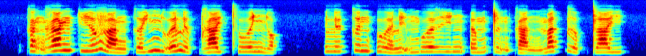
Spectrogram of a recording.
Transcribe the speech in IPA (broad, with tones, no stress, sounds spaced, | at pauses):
k a̰˧˨ ŋ ɣ a˧ ŋ k i˨˦ ə̯ v a˨˩ ŋ k ə˨˦ j ɲ ṵ˧˥ ə̯ l ɨ˨˩ p̚ ɣ a˧ j t̪ʰ u˧ ə̯ ɲ ɔ˨˩ k̚ | l ɨ˨˦ k ə˧ n ʔ u˧˩ ə̯ l ḭ˧˨ m u˧ ə̯ ɣ i˧ ŋ ʔ ə˨˦ m t̪ ə̰˧˨ n k a˧˩ n m a˦˥ t̚ ɣ ə˨˩ p̚ t̪ a˧ j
